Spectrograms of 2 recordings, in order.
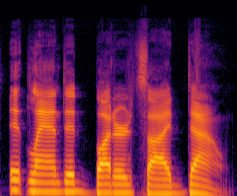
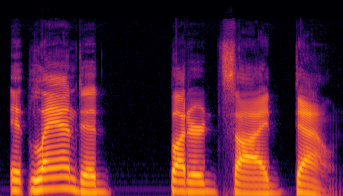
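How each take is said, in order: First: It is read at a faster pace. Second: It is read at a slow pace.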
